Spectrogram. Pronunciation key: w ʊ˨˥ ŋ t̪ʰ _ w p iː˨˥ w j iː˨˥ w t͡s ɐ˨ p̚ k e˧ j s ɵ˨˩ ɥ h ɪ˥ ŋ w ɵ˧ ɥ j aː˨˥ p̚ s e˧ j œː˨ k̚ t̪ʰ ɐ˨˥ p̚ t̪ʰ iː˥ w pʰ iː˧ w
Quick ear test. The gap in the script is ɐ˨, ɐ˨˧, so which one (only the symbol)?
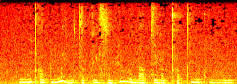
ɐ˨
